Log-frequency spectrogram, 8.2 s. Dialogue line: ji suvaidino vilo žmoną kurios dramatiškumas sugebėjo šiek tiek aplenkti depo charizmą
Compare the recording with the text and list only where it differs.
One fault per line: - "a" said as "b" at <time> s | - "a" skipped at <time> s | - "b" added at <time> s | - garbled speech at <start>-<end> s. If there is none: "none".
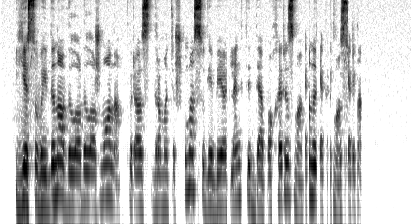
- "vilo" added at 1.6 s
- "šiek tiek" skipped at 4.5 s
- garbled speech at 6.1-7.2 s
